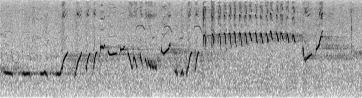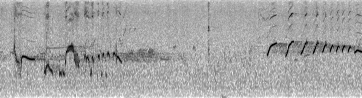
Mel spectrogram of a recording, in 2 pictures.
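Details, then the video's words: White-rumped shama singing as a lure to get other birds singing: fast rising notes, a long high rapid trill, downward-slurred whistles, a quiet gap, then a rising series of repeated notes. "Pancingan Murai Batu yang Efektif Burung Gacor dalam Waktu Singkat!"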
